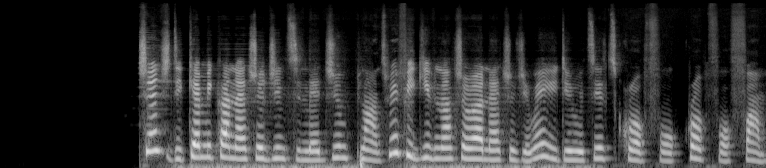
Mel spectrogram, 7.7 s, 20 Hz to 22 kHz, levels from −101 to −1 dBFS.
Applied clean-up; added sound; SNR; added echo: neural mask model DeepFilterNet 3.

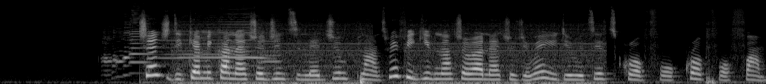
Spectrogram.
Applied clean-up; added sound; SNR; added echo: none; Harmonica + Engine; 11 dB; none.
